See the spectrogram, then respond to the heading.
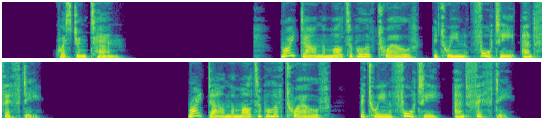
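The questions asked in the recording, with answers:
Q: Write down the multiple of 12 between 40 and 50.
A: 48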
